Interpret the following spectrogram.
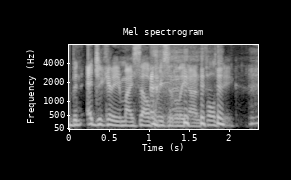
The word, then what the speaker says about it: Fulci: educating myself recently on Fulci. Fulci. Yeah, Fulci. I think it just depends on if you are or aren't from Italy, how you say it.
